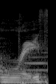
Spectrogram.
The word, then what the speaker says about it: Ralph: No, it's Sade, but it's also Ralph Fiennes. It's like screw you. It's not Rafe. It's like me saying my name is Tom. It's pronounced Stephen.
